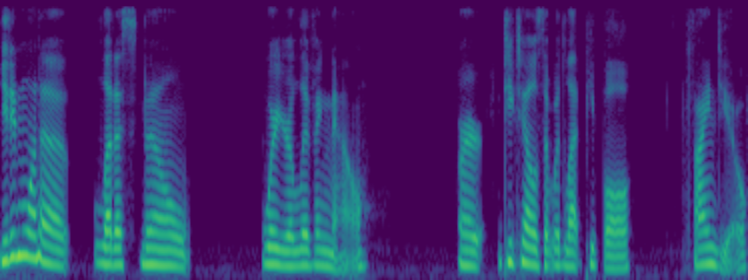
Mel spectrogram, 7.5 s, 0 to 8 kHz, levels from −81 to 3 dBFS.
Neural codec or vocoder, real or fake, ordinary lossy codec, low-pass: autoencoder, 48 kHz, 32 numbers a frame, DAC-VAE, trained on Japanese speech; fake; MP3, 64 kbps; 7.2 kHz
